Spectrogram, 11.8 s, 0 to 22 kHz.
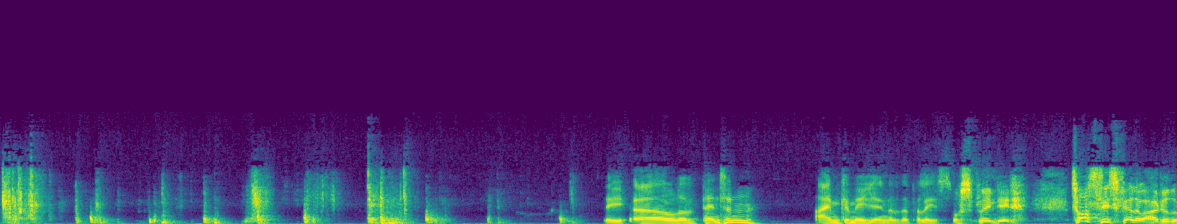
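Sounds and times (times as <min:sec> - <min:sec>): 
door opening: 0:00.0 - 0:01.8, 0:03.7 - 0:05.1
dull thunks and knocks: 0:00.0 - 0:05.8
speech: 0:06.1 - 0:07.6, 0:08.2 - 0:11.7.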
